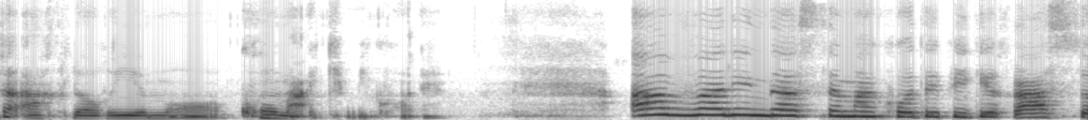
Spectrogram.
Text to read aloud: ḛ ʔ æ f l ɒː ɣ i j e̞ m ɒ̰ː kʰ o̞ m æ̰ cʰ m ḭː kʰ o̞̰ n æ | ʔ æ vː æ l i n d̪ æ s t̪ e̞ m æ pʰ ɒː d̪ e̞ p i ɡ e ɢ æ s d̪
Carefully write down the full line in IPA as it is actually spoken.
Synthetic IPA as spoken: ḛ ʔ æ x l ɒː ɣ i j e̞ m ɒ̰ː kʰ o̞ m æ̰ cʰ m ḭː kʰ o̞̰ n e | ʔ æ vː æ l i n d̪ æ s t̪ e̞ m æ kʰ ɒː d̪ e̞ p i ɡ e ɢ æ s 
